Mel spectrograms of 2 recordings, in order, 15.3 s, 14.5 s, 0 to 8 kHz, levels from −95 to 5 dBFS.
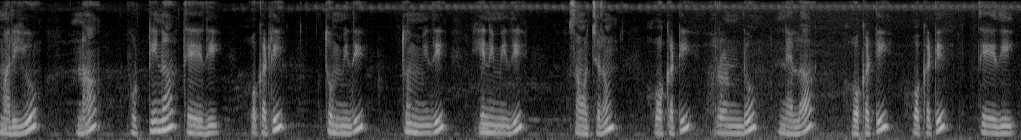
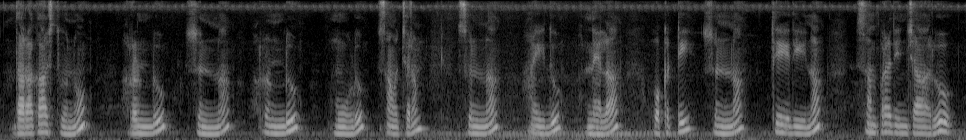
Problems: low volume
